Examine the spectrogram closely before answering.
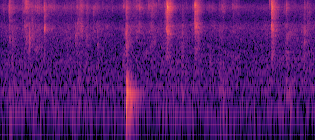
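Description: Close-up eating sounds of a person tearing and chewing roast pork leg with his hands: scattered wet smacks and sharp clicks from the mouth and fingers, with one louder short thud about two and a half seconds in.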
